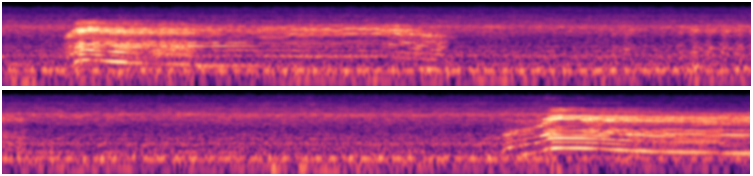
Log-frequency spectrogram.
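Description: A binturong gives long, quavering, bleat-like wails, two calls separated by a quiet pause.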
